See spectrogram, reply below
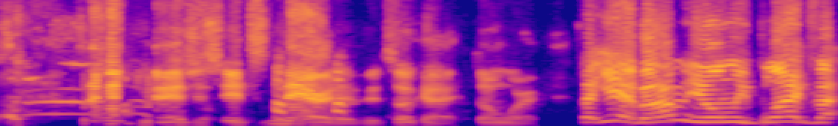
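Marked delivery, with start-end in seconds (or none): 0.6-2.7 placating. Acted. Director calming an actor about his zombie's death, mock soothing. 3.0-4.1 high mock protest. Zombie actor objecting to the script, mock indignant.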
